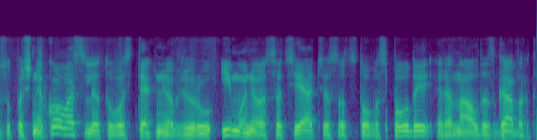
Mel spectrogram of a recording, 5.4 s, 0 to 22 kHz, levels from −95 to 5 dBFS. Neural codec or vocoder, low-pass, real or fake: none; 7.2 kHz; real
